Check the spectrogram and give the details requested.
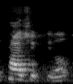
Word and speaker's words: projectile: so net projectile so we usually heard it as projector but it's actually projectile it's known as all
